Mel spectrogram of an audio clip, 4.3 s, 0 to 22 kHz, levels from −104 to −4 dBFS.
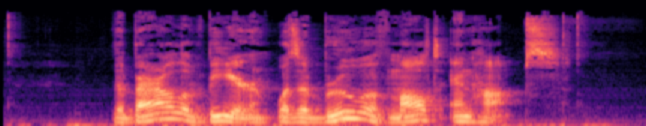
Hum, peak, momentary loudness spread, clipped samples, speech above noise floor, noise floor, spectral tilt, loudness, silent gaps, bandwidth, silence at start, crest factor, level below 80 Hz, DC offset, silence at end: none; -2 dBFS; 7 LU; under 0.1%; 28 dB; -47 dBFS; -5.5 dB/octave; -19 LUFS; none; 15.5 kHz; 0.45 s; 18 dB; -48 dBFS; under 0.1%; 0.35 s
